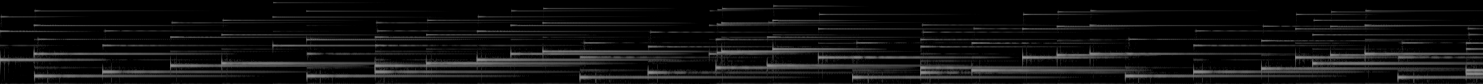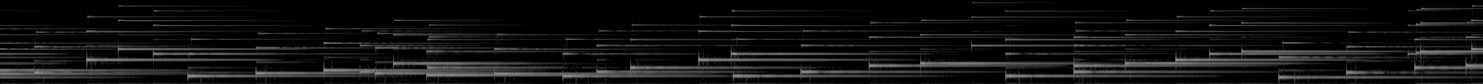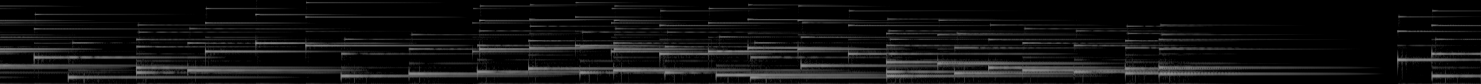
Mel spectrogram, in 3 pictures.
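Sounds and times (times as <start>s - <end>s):
music box: 0.0s - 44.4s.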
